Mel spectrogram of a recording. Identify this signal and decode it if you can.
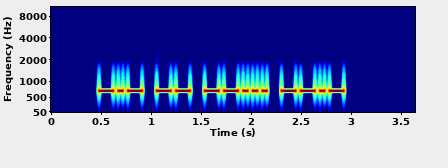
Morse code, heard as a keyed tone, about 25 wpm, 700 Hz. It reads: KM7Q
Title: Call Signs - 25wpm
